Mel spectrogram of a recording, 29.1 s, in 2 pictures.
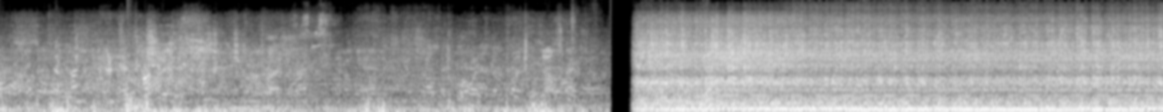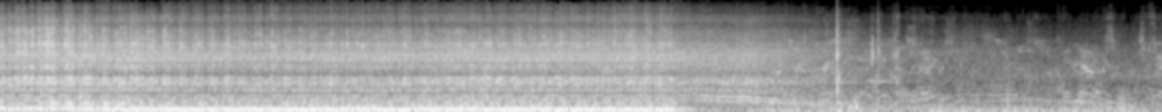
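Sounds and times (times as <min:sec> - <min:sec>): engine winding down: 0:07.9 - 0:25.8
car engine idling with whine: 0:07.9 - 0:26.0.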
